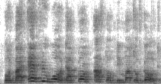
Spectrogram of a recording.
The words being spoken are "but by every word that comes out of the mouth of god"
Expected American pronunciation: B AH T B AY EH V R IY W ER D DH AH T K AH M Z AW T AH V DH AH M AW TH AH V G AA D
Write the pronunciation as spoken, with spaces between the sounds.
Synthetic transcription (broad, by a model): B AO T B AY EH V R IY W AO D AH T K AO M AW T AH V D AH M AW T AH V G AA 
